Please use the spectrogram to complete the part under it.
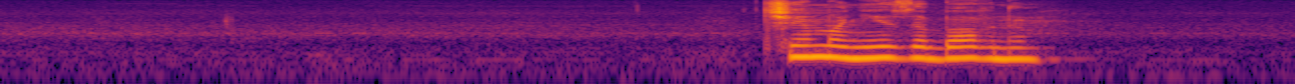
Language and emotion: Russian, neutral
